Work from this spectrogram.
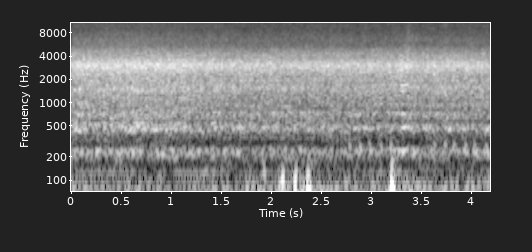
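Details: Honey bees up close gathering leftover honey from collection equipment after harvest to carry back to their hives; a dense, steady, low droning hum of many bees with soft occasional bumps.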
